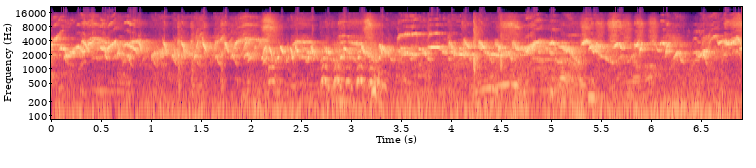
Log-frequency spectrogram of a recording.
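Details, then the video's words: Greater green leafbird in a cage at a weekly practice song contest in Trowulan, Mojokerto, Indonesia, winning first place despite not being fully fit; fast warbled phrases and bright whistles pour out without pause, mixed with other singing birds. "AKSI PENAMPILAN EPIK BURUNG CUCAK HIJAU"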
